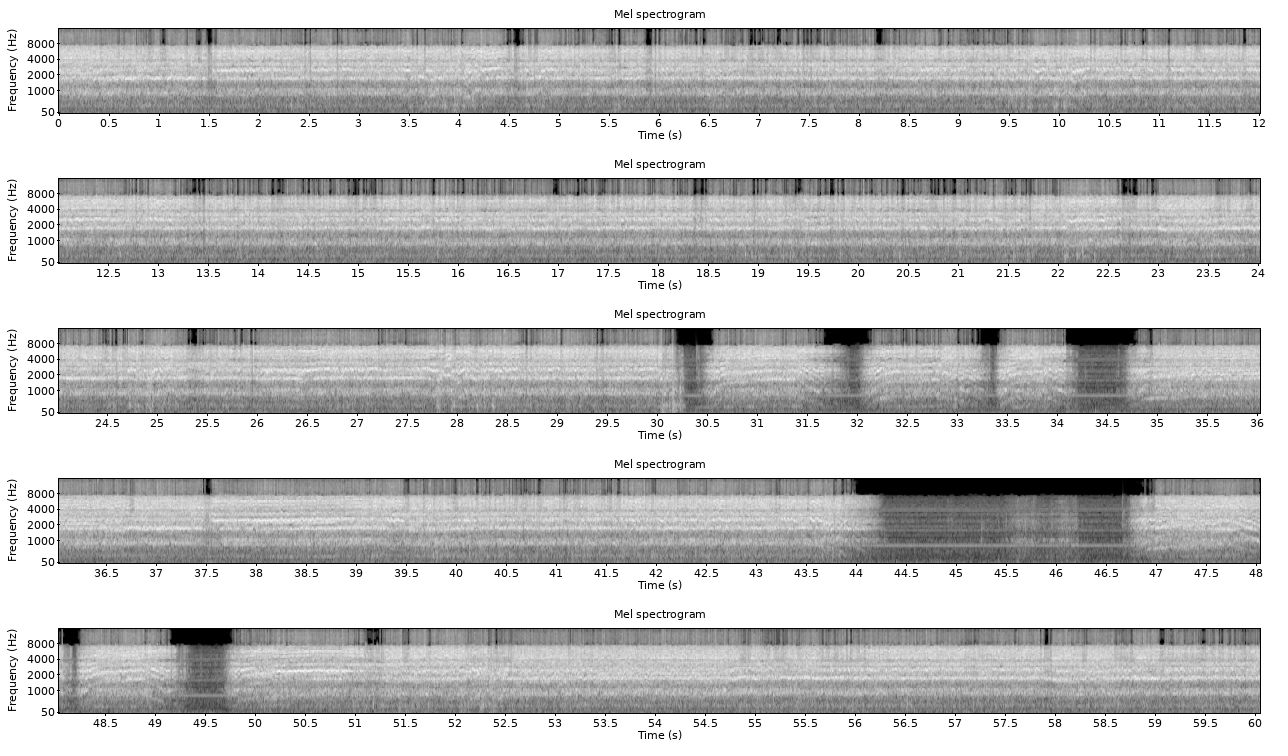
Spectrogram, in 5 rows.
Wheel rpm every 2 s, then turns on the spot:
220, 230, 230, 230, 230, 230, 230, 230, 240, 240, 230, 230, 240, 230, 230, 120, 100, 120, 220, 220, 230, 200, 10, 80, 90, 180, 210, 220, 230, 230.
none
